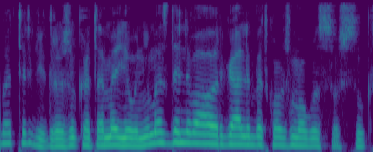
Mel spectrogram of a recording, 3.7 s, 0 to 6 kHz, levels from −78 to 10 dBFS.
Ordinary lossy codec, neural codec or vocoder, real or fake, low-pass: MP3, 32 kbps; codec, 16 kHz, 4.8 kbps, FACodec; fake; 5.4 kHz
